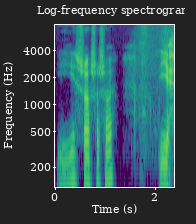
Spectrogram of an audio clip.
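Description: A man from Ukraine with a Bukovina accent, chatting casually as he fishes on the ice outdoors, breaking into excited exclamations when a fish bites. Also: mid-range voice, slow pace, no room sound. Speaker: fishing vlogger. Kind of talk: casual commentary while ice fishing. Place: outdoors on a frozen lake.

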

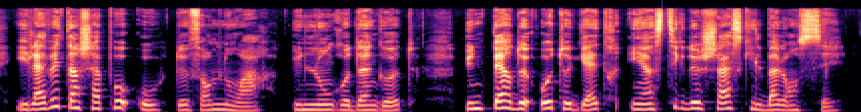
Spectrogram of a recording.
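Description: A reader narrating a classic detective story for an audiobook in a measured, descriptive way. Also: medium pitch, darkish tone, no echo, clean studio sound. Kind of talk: scripted literary narration.

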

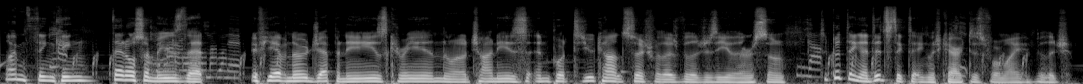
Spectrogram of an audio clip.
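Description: With a mellow, medium-pitched voice at an ordinary pace, this commentator chats casually about the game being played. The delivery is playful and full of exclamations, wandering into asides, all set against background game music.

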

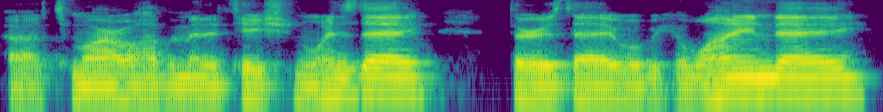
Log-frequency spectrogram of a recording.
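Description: A man, a school principal, giving school video announcements in a steady, encouraging way with frequent "uh" fillers. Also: deep voice, a little fast.

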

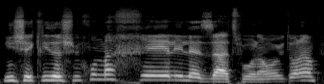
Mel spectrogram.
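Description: A man from Iran hosting a reaction video, talking excitedly to his viewers and guessing aloud. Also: sits high, smooth, no echo, clean studio sound. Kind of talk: casual reaction commentary. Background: hip hop track playing.

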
